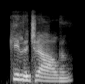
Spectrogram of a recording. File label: "kilojoule", Indian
